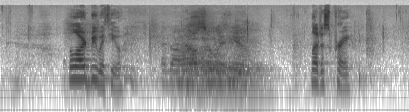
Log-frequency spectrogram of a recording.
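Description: An elderly woman speaks expressively into a microphone.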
